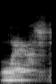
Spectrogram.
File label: "last", robot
